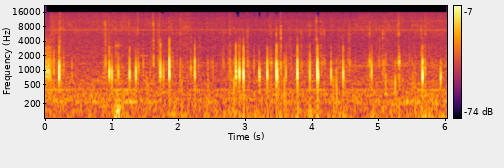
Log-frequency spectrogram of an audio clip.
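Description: A small translucent blue plastic weekly pill organizer with hollow compartments is held sideways and tapped and scratched with long painted nails. Quick, light, clicky taps with short scratchy strokes sound over a steady low rumble, with a reverberant tail. A few taps stand out louder than the rest.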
